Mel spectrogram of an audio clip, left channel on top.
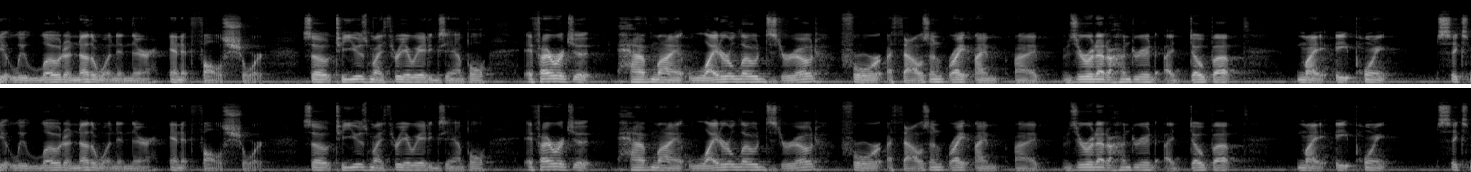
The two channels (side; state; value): right; quieter; 6.0 dB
